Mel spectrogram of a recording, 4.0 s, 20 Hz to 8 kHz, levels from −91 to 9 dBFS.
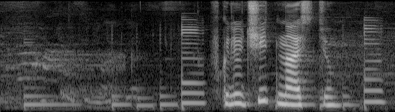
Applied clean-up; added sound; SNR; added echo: none; Electric guitar; 13 dB; none.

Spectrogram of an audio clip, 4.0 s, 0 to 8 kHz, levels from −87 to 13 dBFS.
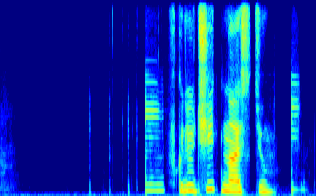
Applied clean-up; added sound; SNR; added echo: neural diffusion model UNIVERSE++.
